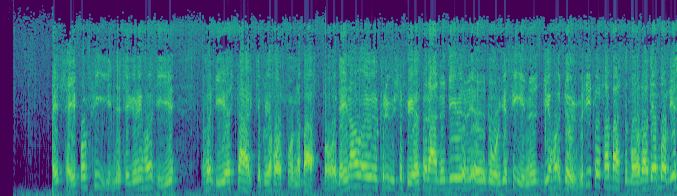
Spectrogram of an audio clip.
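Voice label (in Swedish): Järnskog Värmland, dialekter, svenska sagor; Folkminnen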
